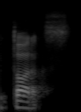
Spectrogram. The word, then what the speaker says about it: tórax: Paroxítona aqui, tórax. Paroxítona terminada em X. Aí tá aqui, ó. Tórax. A sílaba forte é o quê? É a segunda trás pra frente.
